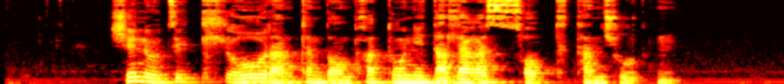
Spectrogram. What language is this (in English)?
Mongolian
